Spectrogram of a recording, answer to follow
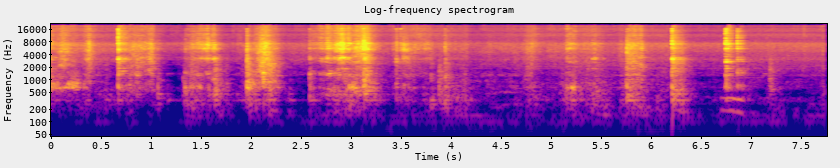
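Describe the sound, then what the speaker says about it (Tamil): Vegetables sautéed in a pan before tamarind water goes in, heard as repeated close metallic scraping and rasping strokes of a spoon against the pan in an uneven rhythm, with little sizzle beneath. No one speaks. "இப்போ நம்ம போட்ட காய்களை ஒரு வதக்கி விட்டு புளி கரைச்சலை ஊற்ற வேண்டியது"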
